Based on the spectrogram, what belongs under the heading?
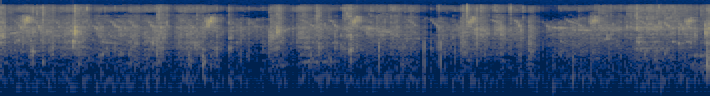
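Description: Faint, scattered bird chirps, with soft splashing of water as leafy greens are washed in a bucket and lifted out.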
